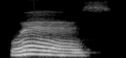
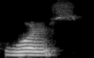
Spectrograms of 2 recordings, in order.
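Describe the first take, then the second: First: The vowel is an 'er' sound, not 'o'. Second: The vowel sounds like a rounded 'o'. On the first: The speaker calls it right. "no tiene una O. Es worse" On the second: The speaker calls it wrong. "que nosotros decimos worse, está mal dicho"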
